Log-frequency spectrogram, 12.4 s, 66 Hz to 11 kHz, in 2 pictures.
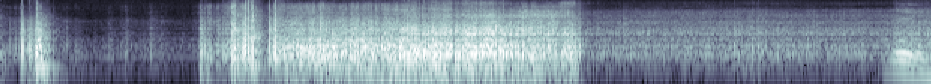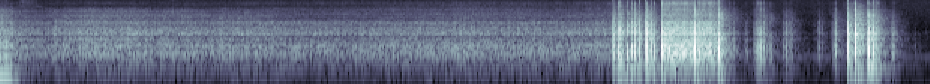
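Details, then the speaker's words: Telefunken Opus 8 tube radio slowly powered up to about 200 volts, drawing 200–250 mA: bursts of harsh crackle and static over a faint hum from the speaker, caused by very dirty band switch contacts. "that doesn't sound good does it still only drawing 250 milliamps so giving this the these switches are dirty [Music] the volume down these switches are really really bad"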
